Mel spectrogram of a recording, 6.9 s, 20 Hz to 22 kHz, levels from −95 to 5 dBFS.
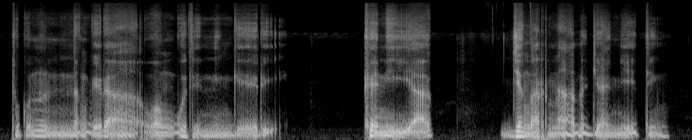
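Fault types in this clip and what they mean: There are no fault types in this clip.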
